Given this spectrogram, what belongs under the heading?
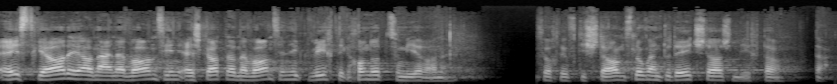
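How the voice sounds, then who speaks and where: A Swiss man with a Swiss German accent, giving a sermon at a church service and chatting with the congregation, now emphatic, now quiet. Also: a little high. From Switzerland. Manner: lively, swings between emphatic and soft. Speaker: preacher. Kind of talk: sermon with audience interaction. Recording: long hall reverb.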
